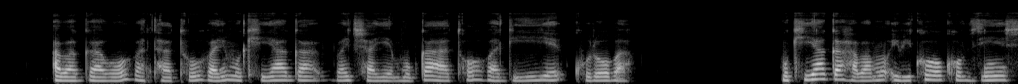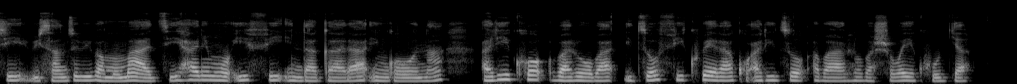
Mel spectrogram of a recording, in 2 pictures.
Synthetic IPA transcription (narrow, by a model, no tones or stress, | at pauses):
aβaɡaβo̞βatʰatʰuβaɾimukʰijaɡaβait͡ʃaje̞mubɡaːtʰo̞βaɡiːje̞kʰuɾo̞βa | mukʰijaɡaɦaβamŋoʔiβikʰo̞ːkʰo̞vjiːnʃiβisaːnzɡwiβiβamumaːz̥iɦaɾimŋoʔifiʔːndaɡaɾaʔiŋɡo̞naː | ɾikʰo̞βaɾo̞βaizo̞fikuβe̞ːɾakʰoʔaɾizo̞ʔaβaːn̥huβaʃo̞βo̞je̞kʰuɟa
